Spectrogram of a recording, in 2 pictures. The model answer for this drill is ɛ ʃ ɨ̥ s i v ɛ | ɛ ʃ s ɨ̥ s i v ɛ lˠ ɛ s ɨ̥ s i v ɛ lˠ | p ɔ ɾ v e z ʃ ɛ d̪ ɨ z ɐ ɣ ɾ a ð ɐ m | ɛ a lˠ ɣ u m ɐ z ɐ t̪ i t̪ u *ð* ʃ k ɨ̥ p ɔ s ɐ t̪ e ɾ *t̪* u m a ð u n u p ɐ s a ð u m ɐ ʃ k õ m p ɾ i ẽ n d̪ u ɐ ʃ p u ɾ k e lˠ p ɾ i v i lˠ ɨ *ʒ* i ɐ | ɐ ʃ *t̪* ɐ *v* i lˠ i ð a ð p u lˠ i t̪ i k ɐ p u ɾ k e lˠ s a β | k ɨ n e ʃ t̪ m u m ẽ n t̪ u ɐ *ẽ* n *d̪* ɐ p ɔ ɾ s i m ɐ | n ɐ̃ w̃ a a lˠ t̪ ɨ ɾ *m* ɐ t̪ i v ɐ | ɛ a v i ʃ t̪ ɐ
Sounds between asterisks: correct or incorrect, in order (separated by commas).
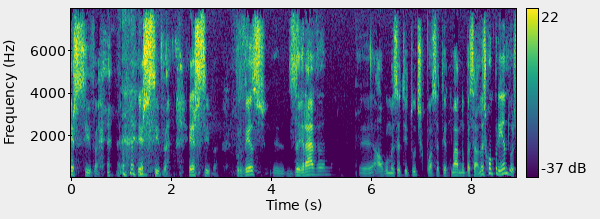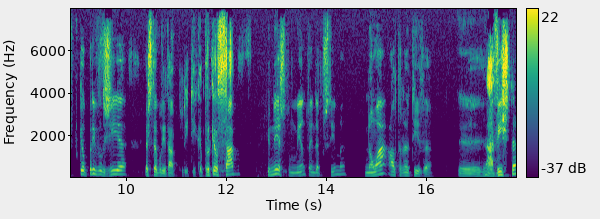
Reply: correct, correct, correct, correct, incorrect, incorrect, correct, incorrect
